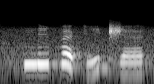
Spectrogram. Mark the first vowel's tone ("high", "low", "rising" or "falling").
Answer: high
